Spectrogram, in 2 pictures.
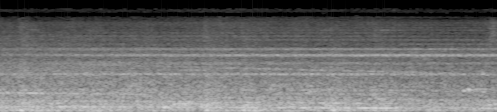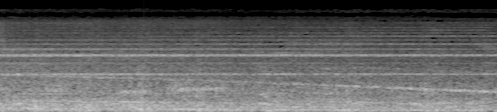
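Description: A train rolls slowly past with a low rumble.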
